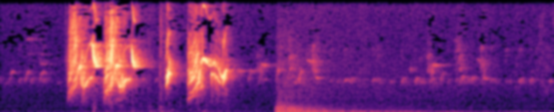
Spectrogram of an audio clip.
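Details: Goldfinch on migration singing quick, high twittering phrases for about a second and a half, then a broad rushing noise takes over and slowly fades.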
